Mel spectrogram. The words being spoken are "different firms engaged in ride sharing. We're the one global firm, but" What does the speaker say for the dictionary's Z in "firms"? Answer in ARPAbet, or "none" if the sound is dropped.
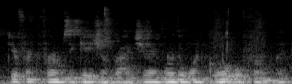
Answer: Z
